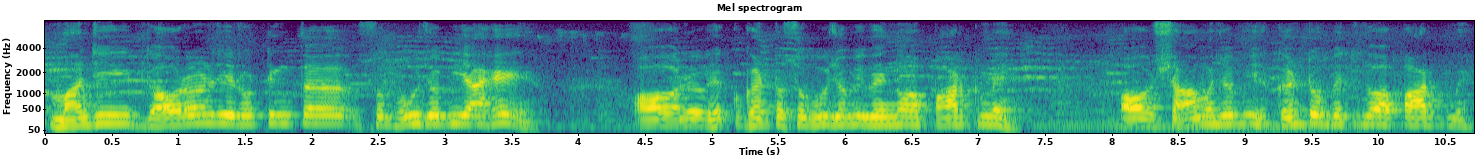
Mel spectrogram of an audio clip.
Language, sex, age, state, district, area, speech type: Sindhi, male, 60+, Uttar Pradesh, Lucknow, rural, spontaneous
